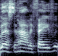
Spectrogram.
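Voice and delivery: play-acted angry, irritated tone. Retelling a greeting answered on the street: imitating someone sounding angry. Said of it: "sound like you angry. You mad at me".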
